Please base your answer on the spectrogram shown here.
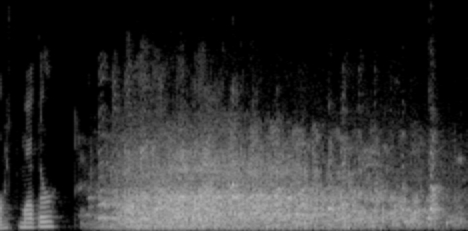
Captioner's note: audience laughs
